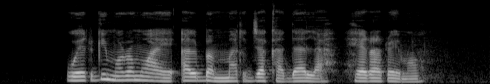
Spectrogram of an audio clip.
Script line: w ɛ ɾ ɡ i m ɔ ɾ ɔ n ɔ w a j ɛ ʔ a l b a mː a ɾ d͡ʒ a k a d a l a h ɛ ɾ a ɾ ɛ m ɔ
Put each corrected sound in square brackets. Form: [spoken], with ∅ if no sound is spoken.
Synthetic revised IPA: w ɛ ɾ ɡ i m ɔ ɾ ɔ [m] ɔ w a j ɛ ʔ a l b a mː a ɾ d͡ʒ a k a d a l a h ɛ ɾ a ɾ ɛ m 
